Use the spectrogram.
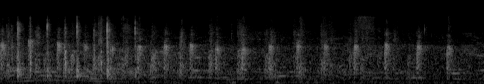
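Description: A crowd of spectators at a cricket match claps and cheers in a steady rhythmic beat, sounding moderately distant and fairly faint, with no voices standing out.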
